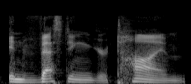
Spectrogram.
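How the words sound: The stress falls on the word time.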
